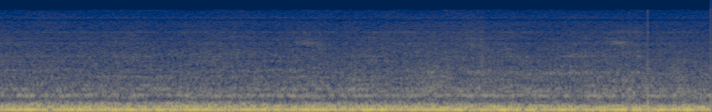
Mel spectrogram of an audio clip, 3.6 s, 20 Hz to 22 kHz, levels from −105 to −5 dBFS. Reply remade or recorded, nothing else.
remade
